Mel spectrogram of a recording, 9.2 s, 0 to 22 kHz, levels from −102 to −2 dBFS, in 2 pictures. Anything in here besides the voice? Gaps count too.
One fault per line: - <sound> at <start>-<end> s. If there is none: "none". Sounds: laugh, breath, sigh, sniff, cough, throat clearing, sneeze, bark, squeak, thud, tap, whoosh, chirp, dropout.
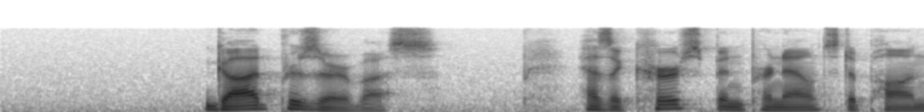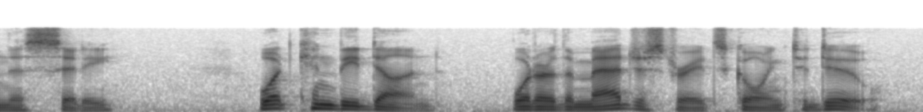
none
